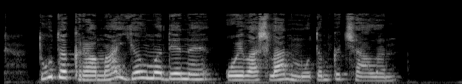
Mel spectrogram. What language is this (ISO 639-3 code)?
chm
